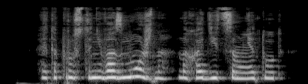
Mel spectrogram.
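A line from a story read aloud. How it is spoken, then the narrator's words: Babbling. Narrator (Russian): лепетала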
